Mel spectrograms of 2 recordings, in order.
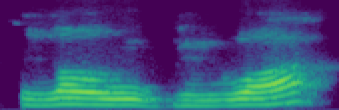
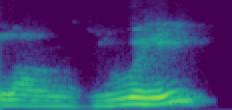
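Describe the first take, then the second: First: The name is said in its non-contemporary pronunciation. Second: The name is said in its contemporary pronunciation.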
